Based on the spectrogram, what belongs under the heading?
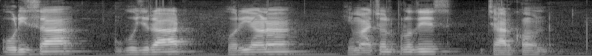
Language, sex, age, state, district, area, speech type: Odia, male, 30-45, Odisha, Bargarh, urban, spontaneous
